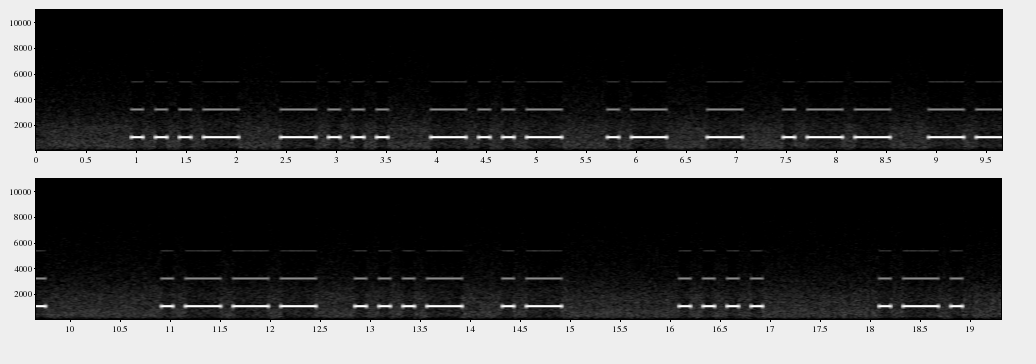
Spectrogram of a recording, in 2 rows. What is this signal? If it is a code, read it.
Morse code, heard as a keyed tone, hand-sent with a paddle, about 10 wpm, 1080 Hz. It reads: VBXATWM JVA H …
